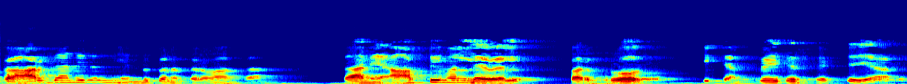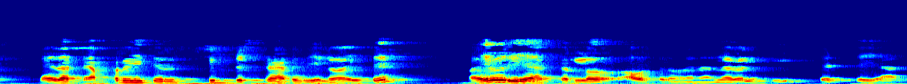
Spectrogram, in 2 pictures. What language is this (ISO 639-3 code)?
tel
